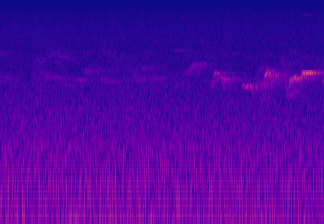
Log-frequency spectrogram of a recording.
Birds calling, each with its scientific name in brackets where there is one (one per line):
Red-billed Leiothrix (Leiothrix lutea)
